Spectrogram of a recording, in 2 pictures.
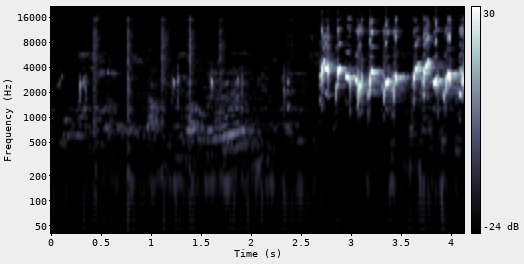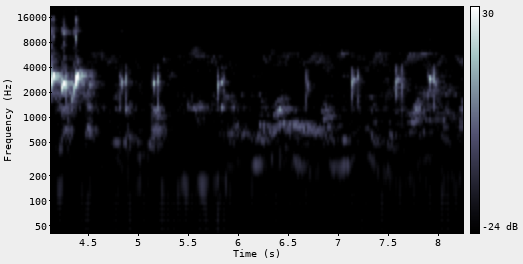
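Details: Red-whiskered bulbul, a new caged decoy of two months from southern Thailand with a fierce double-style song for training young birds: scattered sharp chirps give way to a loud two-second run of rapid, rich warbling, then chirping resumes.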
